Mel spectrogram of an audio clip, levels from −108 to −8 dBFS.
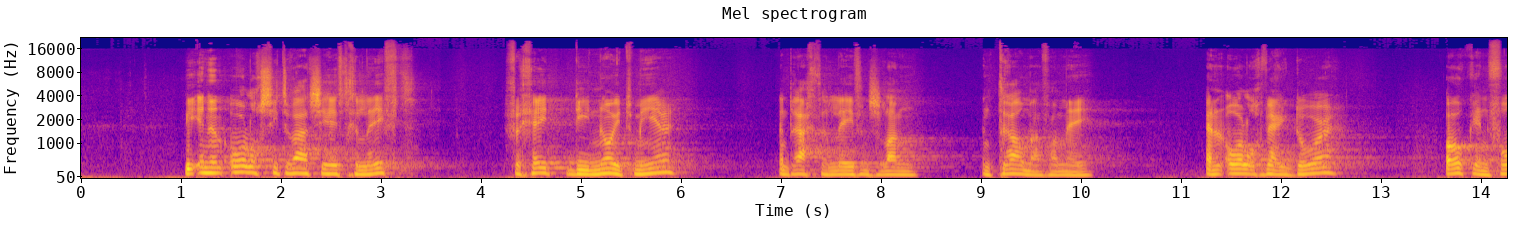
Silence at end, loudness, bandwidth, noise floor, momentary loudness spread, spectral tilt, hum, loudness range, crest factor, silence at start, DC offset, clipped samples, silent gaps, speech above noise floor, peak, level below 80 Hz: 0 s; -22 LUFS; over 20 kHz; -59 dBFS; 11 LU; -5 dB/octave; none; 5 LU; 20 dB; 1.05 s; under 0.1%; under 0.1%; none; 37 dB; -4 dBFS; -48 dBFS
